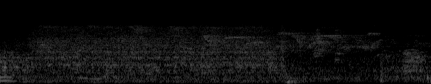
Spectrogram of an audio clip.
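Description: Faint outdoor ambience: a steady high hiss with a few short, thin bird chirps around the middle of the clip and again near the end.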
